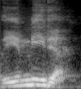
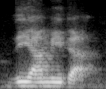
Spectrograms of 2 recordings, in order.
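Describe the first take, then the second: First: It is said with an American accent. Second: It is said without an American accent.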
